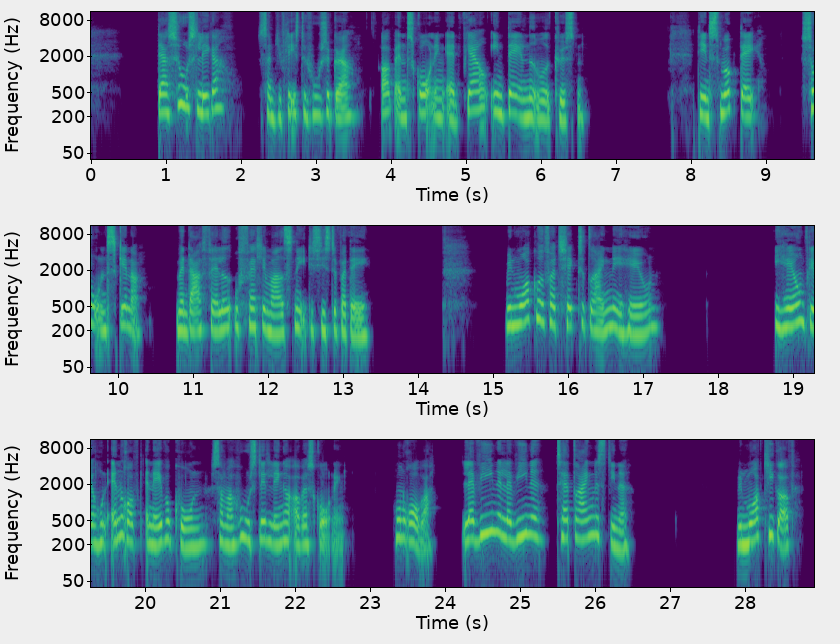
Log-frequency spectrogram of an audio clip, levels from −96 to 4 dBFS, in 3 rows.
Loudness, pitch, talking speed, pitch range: -21 LUFS, 230 Hz, 155 wpm, 205-250 Hz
